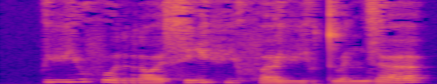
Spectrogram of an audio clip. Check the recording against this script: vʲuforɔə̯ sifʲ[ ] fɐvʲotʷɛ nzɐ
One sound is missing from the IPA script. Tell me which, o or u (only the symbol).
u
